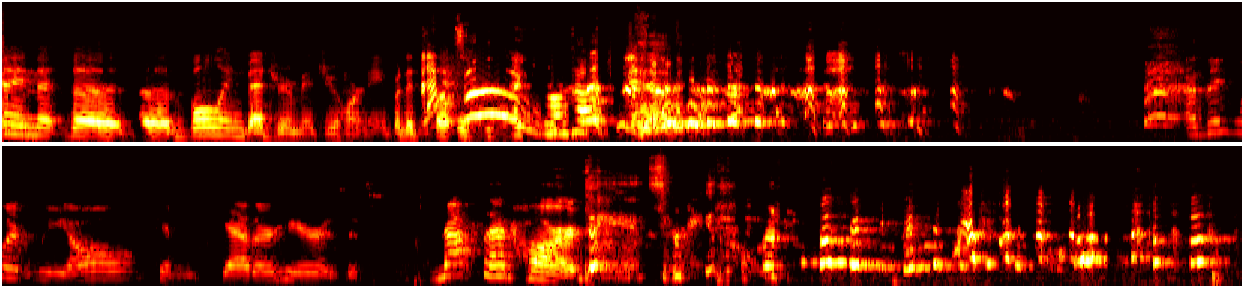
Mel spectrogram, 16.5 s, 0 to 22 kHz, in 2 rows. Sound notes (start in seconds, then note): 3.8 all laugh; 13.2 all laugh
